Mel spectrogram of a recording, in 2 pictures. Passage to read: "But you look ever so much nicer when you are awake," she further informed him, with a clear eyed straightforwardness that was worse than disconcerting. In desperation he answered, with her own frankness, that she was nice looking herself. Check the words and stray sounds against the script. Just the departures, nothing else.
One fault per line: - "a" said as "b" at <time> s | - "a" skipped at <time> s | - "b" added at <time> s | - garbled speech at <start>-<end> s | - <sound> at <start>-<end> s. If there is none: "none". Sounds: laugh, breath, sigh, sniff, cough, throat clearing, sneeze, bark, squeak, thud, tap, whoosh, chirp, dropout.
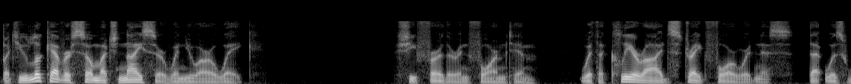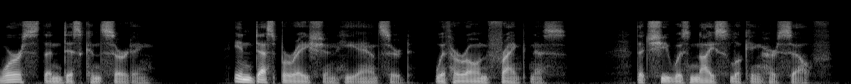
none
